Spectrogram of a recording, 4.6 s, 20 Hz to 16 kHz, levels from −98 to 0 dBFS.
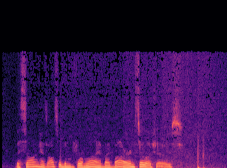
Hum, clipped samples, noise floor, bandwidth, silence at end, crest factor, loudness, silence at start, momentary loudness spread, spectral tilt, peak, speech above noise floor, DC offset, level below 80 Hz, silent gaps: none; under 0.1%; -47 dBFS; 11.5 kHz; 0.45 s; 14 dB; -26 LUFS; 0.3 s; 12 LU; -8 dB/octave; -12 dBFS; 22 dB; under 0.1%; -44 dBFS; none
